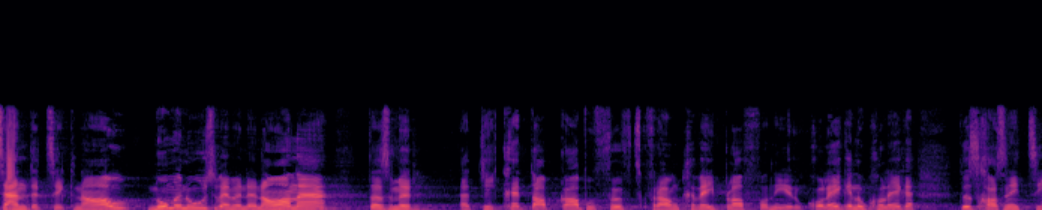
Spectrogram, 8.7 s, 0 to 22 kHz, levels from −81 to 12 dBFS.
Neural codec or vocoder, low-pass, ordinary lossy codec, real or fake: none; 10.8 kHz; none; real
